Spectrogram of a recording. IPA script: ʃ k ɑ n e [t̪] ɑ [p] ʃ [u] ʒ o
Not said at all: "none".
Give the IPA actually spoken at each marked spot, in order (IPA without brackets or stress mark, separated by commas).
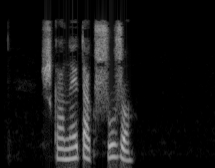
t̪, k, u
